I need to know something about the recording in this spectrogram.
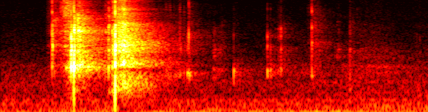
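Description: Two sharp snapping sounds in quick succession, about a fifth of a second apart, followed by faint room tone with a few small clicks.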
